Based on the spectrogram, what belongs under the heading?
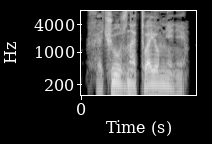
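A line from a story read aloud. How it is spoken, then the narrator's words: Strained hushed voice. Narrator (Russian): сказал он, наконец, сдавленным голосом, чтобы за 12 шагов не было слышно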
